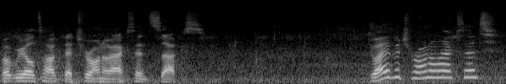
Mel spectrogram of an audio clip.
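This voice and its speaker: Walking outdoors on a city street, a Northern Ontario–accented man in his thirties streams live, laughing and fielding viewer questions in easygoing chat as a tour guide. His slightly high voice takes huge swings in pitch at a moderate tempo, over faint traffic noise.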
